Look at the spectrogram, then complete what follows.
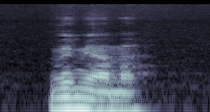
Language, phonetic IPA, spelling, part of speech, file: Polish, [vɨ̃ˈmʲjãna], wymiana, noun, LL-Q809 (pol)-wymiana.wav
